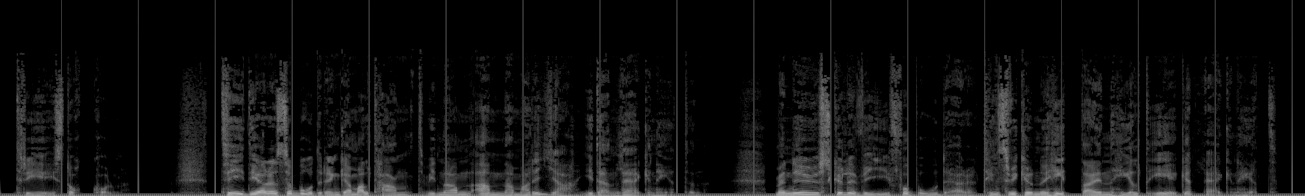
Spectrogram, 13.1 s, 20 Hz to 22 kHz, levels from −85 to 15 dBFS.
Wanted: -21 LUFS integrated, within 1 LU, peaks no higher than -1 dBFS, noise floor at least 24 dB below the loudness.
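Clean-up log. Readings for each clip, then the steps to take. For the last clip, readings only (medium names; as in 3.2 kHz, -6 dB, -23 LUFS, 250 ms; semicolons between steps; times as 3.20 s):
clicks found 17; hum 50 Hz; highest harmonic 250 Hz; hum level -36 dBFS; loudness -29.0 LUFS; peak level -12.0 dBFS; loudness target -21.0 LUFS
-> de-click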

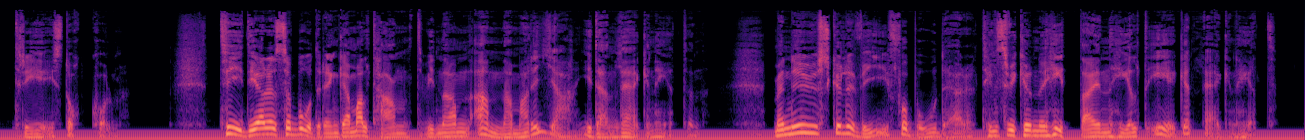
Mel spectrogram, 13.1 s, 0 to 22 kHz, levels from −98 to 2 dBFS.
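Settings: clicks found 0; hum 50 Hz; highest harmonic 250 Hz; hum level -36 dBFS
-> de-hum 50 Hz, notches 5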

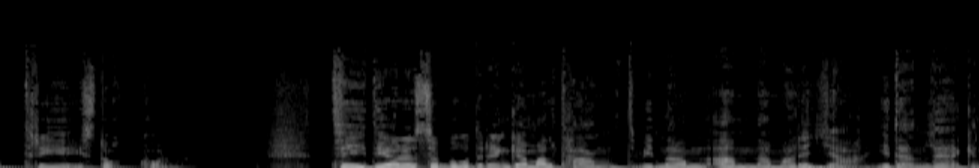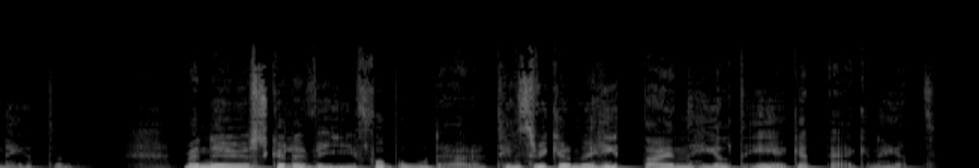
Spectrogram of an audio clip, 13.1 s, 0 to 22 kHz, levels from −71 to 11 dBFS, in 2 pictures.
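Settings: hum not found; loudness -29.5 LUFS; peak level -12.5 dBFS; loudness target -21.0 LUFS
-> trim +8.5 dB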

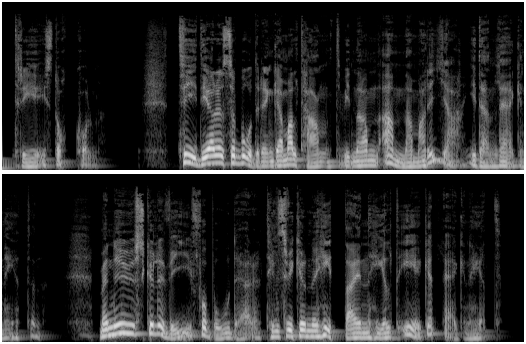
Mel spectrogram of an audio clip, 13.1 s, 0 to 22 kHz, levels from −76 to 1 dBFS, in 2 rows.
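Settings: loudness -21.0 LUFS; peak level -4.0 dBFS; noise floor -71 dBFS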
